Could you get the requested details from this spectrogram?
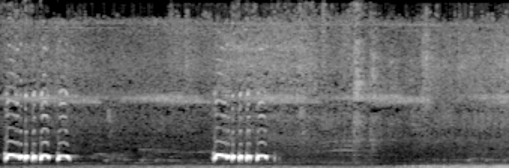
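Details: Wild local zebra doves in forest, calling back and forth: two short phrases of five or six ringing, bubbling notes about three seconds apart, then quiet with low rustling background noise.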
